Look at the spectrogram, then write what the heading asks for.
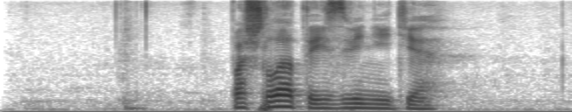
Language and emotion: Russian, neutral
